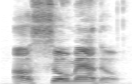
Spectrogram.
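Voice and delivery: venting real frustration over the ending; heated outburst. Real, not acted. Reliving anger at the game.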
